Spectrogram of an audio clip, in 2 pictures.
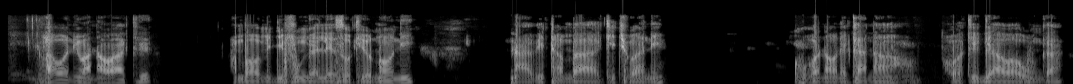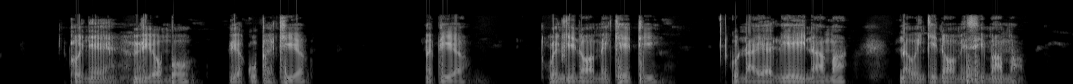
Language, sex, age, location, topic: Swahili, male, 18-24, Kisii, agriculture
